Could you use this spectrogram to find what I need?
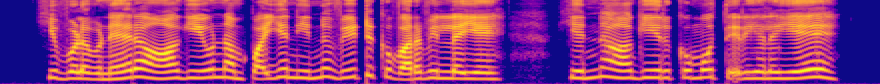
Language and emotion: Tamil, fearful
